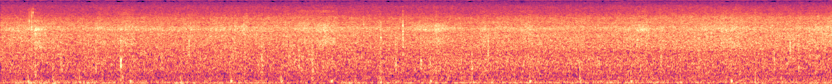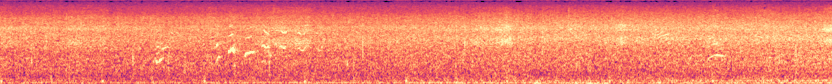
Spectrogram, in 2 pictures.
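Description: Steady low rumble and hiss of wind on the camcorder microphone, with a few faint short chirps about ten seconds in.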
